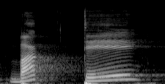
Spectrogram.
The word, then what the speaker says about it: bacterie: Bacterie. Alright, so now our stress is on te. It's not at the end of the word, which is quite important.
